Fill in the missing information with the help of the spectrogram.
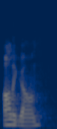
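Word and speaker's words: oligon (ὀλίγον): In the ESV, they leave out a Greek word that I think is important, and it's pronounced oligon, and it means few.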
